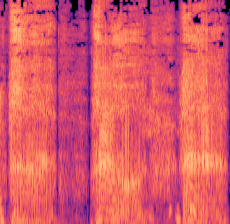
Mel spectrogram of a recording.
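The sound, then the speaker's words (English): A voice imitates overdramatic heavy breathing: three long, loud, breathy rasping breaths, each broken off by a short pause, with no talk. “It's people who breathe in this kind of... slightly overdramatic.”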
